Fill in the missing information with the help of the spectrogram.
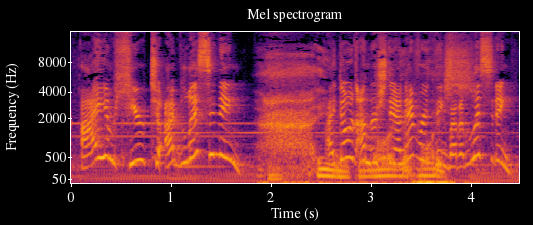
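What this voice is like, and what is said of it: Loud, shouting voice. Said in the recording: “Lower your voice.”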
